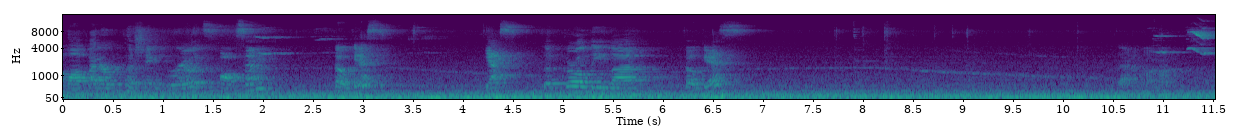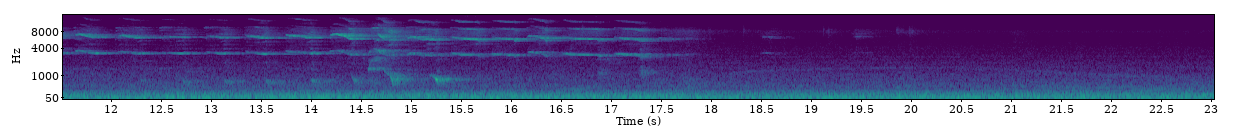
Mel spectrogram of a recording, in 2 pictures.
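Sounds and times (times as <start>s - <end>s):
low background rumble: 0.0s - 23.0s
dog whining: 1.7s - 2.8s, 10.9s - 18.8s.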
